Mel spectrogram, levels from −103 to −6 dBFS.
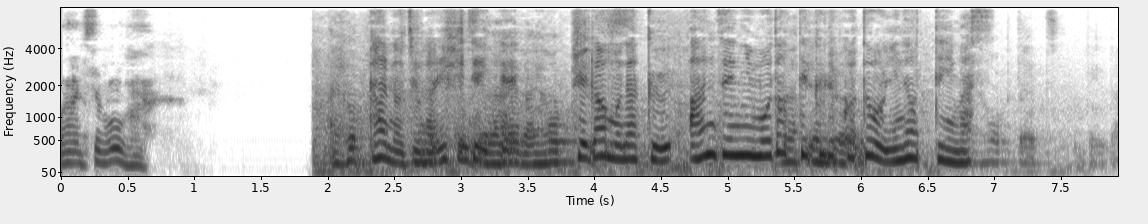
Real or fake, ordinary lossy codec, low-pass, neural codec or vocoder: fake; none; none; codec, 16 kHz, 8 kbps, FreqCodec, smaller model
